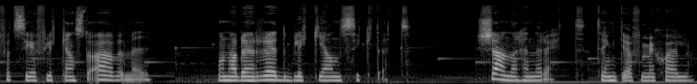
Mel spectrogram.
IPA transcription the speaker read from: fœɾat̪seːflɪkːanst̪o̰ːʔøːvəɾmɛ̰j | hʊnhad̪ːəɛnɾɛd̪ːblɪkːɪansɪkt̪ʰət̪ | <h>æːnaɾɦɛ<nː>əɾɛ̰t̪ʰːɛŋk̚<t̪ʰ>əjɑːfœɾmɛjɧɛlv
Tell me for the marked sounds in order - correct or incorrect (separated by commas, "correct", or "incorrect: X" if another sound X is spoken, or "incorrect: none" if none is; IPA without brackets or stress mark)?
incorrect: ɕ, correct, incorrect: t̪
